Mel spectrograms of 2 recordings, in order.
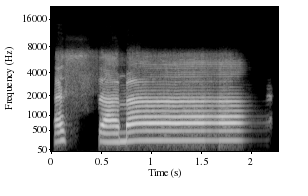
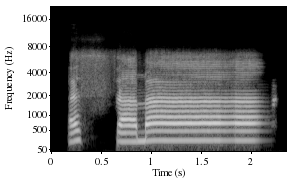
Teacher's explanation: So what you're trying to do here is say as-sama, keep it going, do your mud, prolong the mud. And when you want to say the Hamza, stop your voice and start again.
